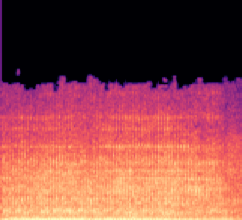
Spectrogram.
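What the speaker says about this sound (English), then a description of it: "they've done everything they realistically can to make the lawnmower run on biogas" A lawnmower engine running on biogas from cow manure, a loud steady rumbling drone held close up without pause and easing slightly at the end.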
